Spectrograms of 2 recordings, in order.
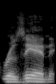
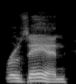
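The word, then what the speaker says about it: Rosén: And I said, "This guy's name looks like Isaac Rosen, but it's pronounced Isach Rosanne."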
